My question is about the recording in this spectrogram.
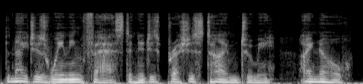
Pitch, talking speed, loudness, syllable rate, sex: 105 Hz, 230 wpm, -17 LUFS, 4.9 syllables/s, male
